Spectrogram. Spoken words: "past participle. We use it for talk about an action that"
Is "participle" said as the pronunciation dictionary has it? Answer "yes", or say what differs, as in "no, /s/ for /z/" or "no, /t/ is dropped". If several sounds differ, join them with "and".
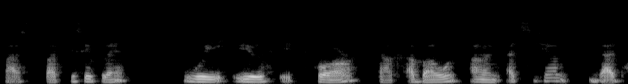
no, /n/ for /l/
